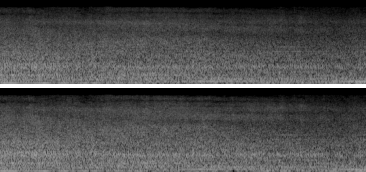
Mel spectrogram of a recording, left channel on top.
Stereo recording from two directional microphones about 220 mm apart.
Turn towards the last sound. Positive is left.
turn(degrees=-25)  # may be behind; listen again after turning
